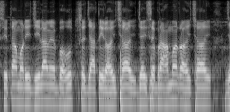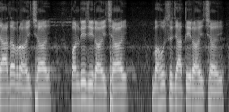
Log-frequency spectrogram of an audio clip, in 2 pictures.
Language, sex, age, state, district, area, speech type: Maithili, male, 30-45, Bihar, Sitamarhi, urban, spontaneous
